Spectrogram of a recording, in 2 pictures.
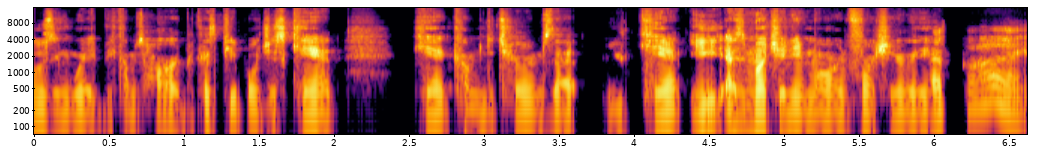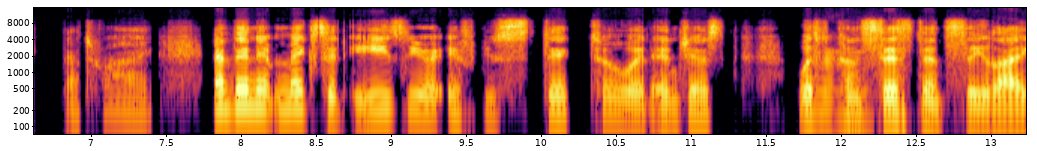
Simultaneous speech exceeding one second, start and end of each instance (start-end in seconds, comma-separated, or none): none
